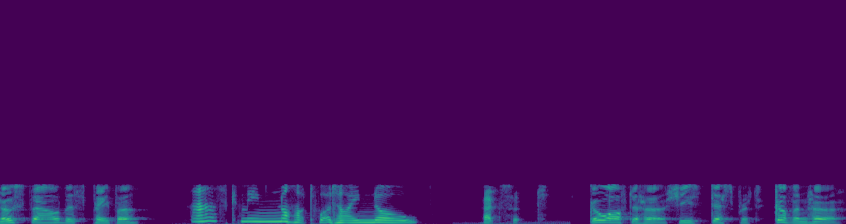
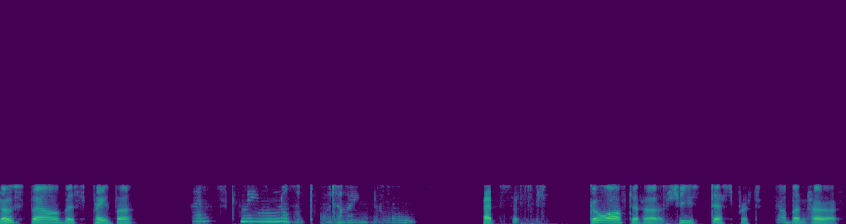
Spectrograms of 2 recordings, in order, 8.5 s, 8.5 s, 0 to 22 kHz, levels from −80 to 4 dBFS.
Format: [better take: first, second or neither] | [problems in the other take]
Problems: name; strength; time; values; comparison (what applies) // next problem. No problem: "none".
first | noise reduction (neural separator model SepFormer WHAMR!)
